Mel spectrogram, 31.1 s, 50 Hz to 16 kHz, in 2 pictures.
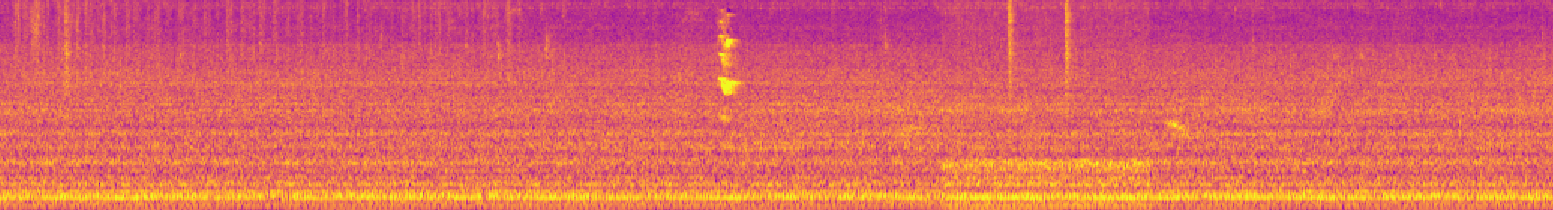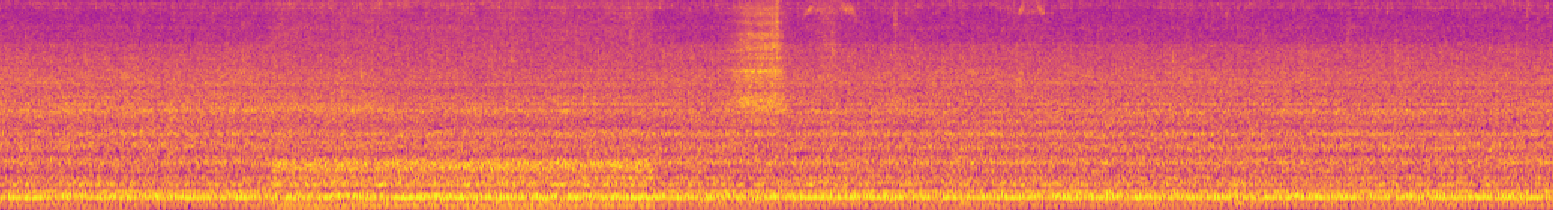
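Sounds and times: steady low hum: 0.0s - 31.0s
faint short high chirp: 7.2s - 7.5s.

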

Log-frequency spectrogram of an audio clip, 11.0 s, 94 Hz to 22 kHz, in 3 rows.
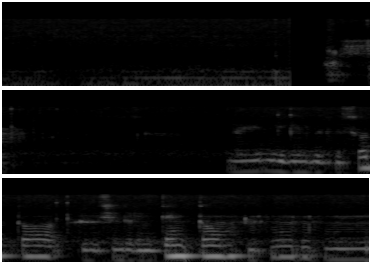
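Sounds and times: low steady hum: 0.0s - 11.0s
brief voice-like sound: 3.3s - 4.0s.

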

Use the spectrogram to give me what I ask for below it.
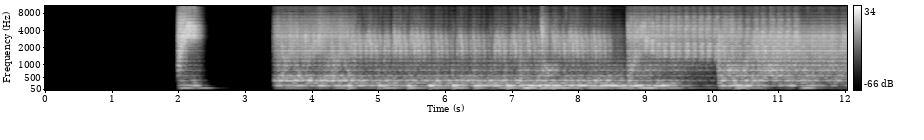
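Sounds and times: loud distorted pitched sound: 3.6s - 12.0s.

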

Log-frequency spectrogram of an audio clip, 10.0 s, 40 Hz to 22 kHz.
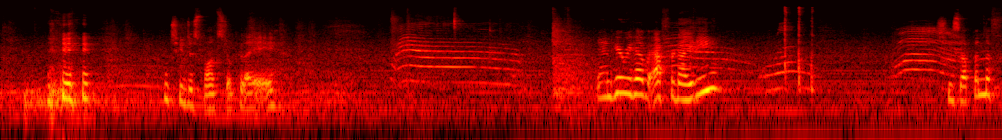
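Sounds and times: cat meowing: 3.9s - 5.3s, 6.6s - 8.2s, 8.9s - 9.7s.

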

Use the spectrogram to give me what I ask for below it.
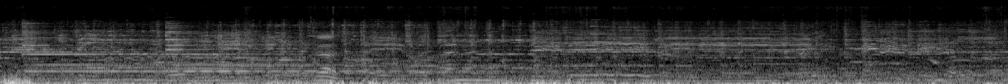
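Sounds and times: temple bell ringing: 0.0s - 8.2s.

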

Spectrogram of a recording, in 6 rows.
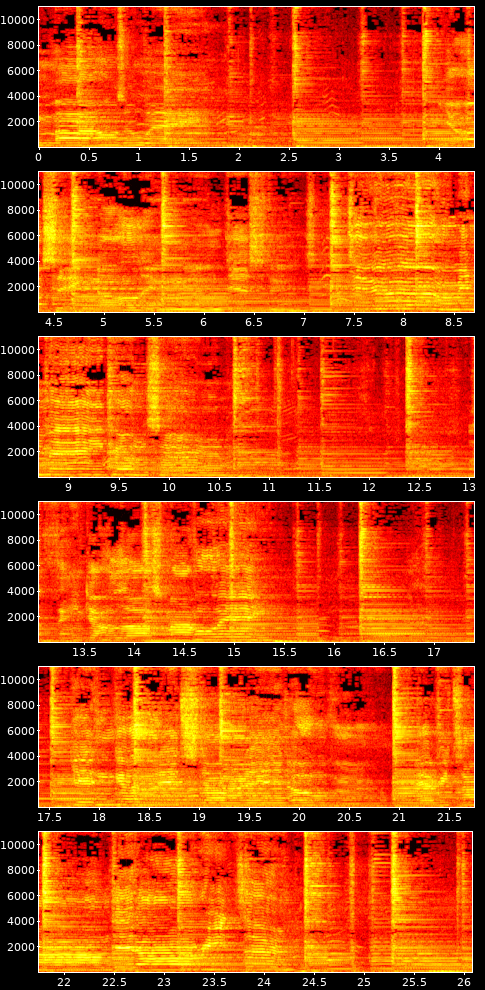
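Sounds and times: acoustic guitar strumming: 0.0s - 26.0s
person singing: 3.9s - 11.6s
box drum beat: 15.0s - 16.2s.

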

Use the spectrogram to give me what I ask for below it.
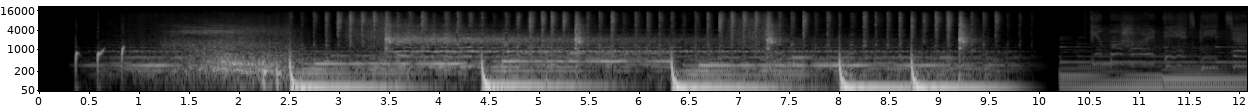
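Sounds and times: swelling riser: 0.9s - 6.8s.

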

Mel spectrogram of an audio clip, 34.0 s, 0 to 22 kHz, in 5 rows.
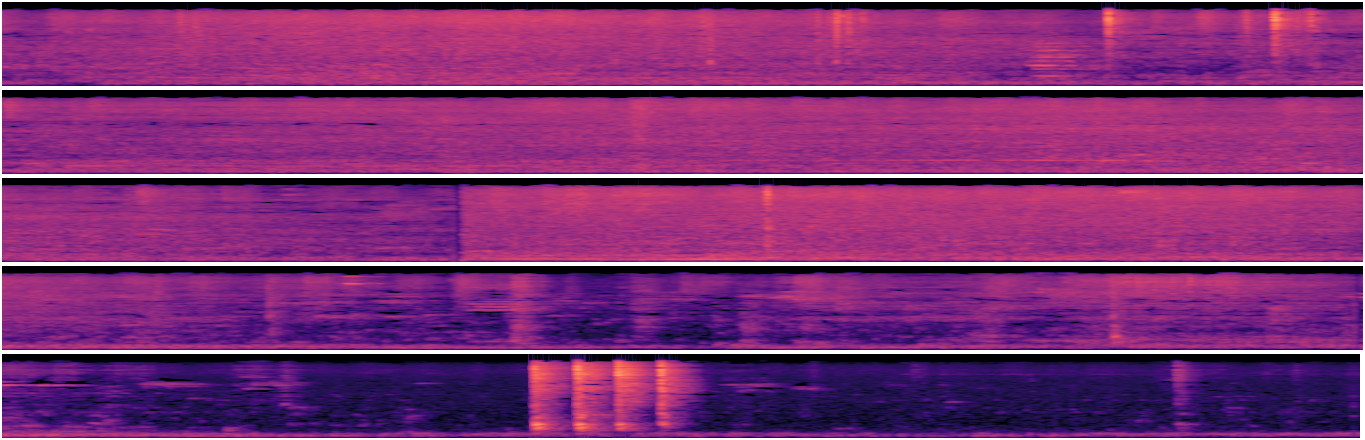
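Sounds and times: motor vehicle rumble: 0.0s - 29.8s.

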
